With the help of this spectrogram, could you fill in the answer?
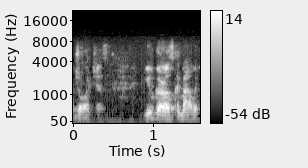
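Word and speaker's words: Jorgeous: saying her name right it's george's it's written j-o-r-g-e-o-u-s so i'm thinking this poison or yes whatever whatever we'll go with george's you girls come out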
